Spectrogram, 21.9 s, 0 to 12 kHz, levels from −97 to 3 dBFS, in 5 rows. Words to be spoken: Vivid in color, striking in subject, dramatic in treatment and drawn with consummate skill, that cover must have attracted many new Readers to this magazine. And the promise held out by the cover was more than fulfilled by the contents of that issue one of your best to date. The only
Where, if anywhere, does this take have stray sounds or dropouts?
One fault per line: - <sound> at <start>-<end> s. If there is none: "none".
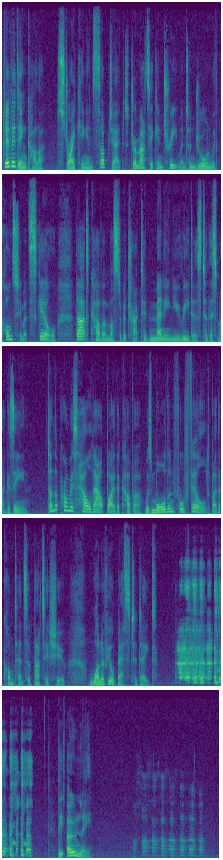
- cough at 16.6-18.2 s
- laugh at 20.1-21.7 s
